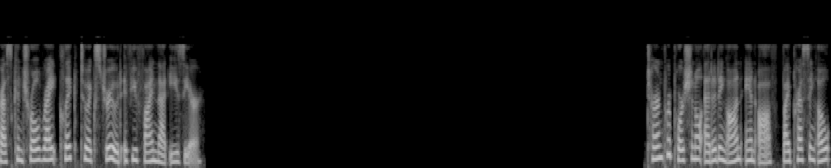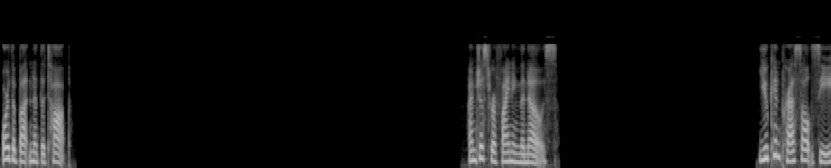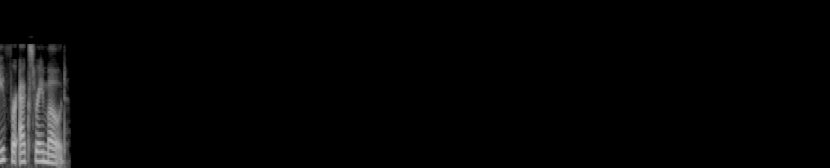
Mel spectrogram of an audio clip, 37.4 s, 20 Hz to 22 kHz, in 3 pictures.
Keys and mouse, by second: 0.1 ctrl+right click, 2.1 ctrl+right click, 6.3 ctrl+KP_Add, 6.9 ctrl+KP_Add, 9.0 click, 9.7 middle click, 10.5 s, 11.0-13.4 drag, 13.6 middle click, 14.1 middle click, 14.4 ctrl+KP_Subtract, 14.5 middle click, 14.8 click, 15.4 middle click, 15.9 click, 16.3 ctrl+z, 16.5 KP_3, 17.9 2, 18.2 g, 18.3 click, 18.8 o, 18.9 click, 19.6 middle click, 19.9 middle click, 20.7 middle click, 20.7 3, 21.0 click, 21.0 s, 21.4 middle click, 21.8 ctrl+z, 22.0 click, 22.5 KP_3, 23.0 g, 23.1 click, 24.2 alt+z, 26.6 click, 26.6 1, 26.7 click, 26.9 click, 27.2 click, 27.7 click, 27.8 click, 28.2 click, 28.5 click, 28.7 r, 28.8 click, 29.1 middle click, 29.5 g, 29.6 click, 30.0 KP_3, 30.8 click, 31.5 click, 31.6 shift+click, 31.8 click, 32.4 click, 32.6 click, 33.0 click, 33.1 click, 33.4 click, 33.6 click, 34.0 alt+z, 34.4 middle click, 35.3 3, 35.4 s, 35.5 click, 35.7 middle click, 35.9 click, 36.3 click, 36.4 middle click, 36.9 KP_3.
